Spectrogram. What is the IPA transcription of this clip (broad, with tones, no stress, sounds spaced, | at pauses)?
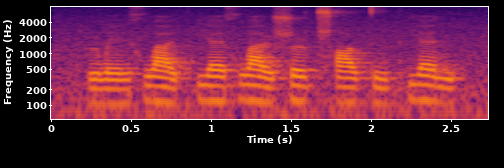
ɻ w e˨˦ ɪ̯ x w a˥˨ ɪ̯ pʰ j ɛ˦ x w a˥˨ ɪ̯ ʂ ɻ̩˦ ʈ͡ʂʰ ɑ˦ ʊ̯ t̪ i˨˦ pʰ j ɛ˥˨ n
